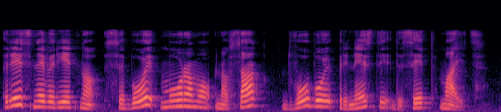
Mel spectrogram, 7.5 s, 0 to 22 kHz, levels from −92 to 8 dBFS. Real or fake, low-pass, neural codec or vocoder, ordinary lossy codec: real; 7.2 kHz; none; none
